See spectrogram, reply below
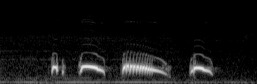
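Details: Spotted dove, village form, calling to a rival in a four-part phrase: a brief broken coo, two long falling coos and a final shorter falling note, low and mellow over a faint hum.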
